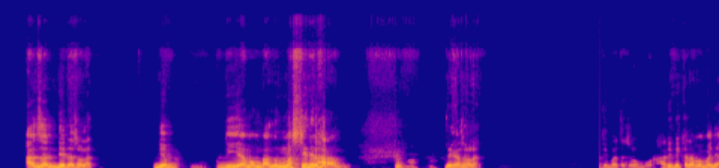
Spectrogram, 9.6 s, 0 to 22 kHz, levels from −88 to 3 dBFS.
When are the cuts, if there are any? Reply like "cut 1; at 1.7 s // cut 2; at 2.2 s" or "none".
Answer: cut 1; at 8.0 s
